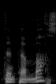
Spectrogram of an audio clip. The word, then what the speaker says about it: Tintamarre: Alors j'insiste sur Tintamarre parce que c'est vraiment au mois de mars. Et comme je viens de Marseille, on prononce tout, nous. On dit tout, donc voilà.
